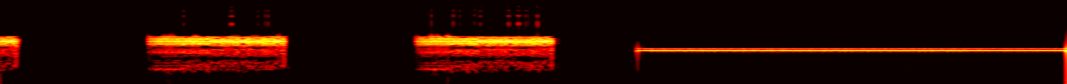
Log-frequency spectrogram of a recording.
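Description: Emergency Alert System header and attention signal: the end of one harsh warbling digital data blast, then two more, each about a second long with a second's gap between them. A moment of silence follows, then the steady two-tone EAS attention tone starts a little past the middle and holds.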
